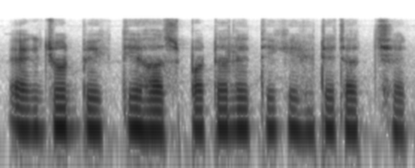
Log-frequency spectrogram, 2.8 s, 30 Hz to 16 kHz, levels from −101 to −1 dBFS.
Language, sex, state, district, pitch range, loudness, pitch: Bengali, male, West Bengal, Cooch Behar, 130-140 Hz, -19 LUFS, 135 Hz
